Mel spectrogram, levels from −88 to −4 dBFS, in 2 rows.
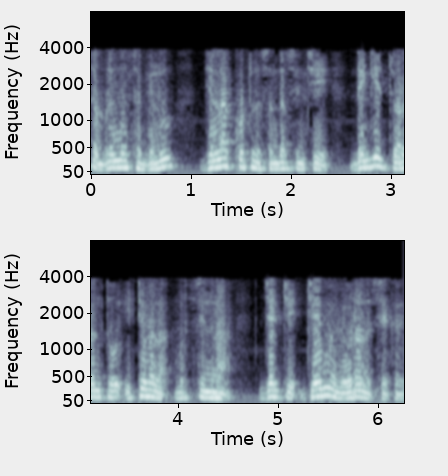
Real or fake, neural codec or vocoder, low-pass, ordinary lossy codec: real; none; 7.2 kHz; AAC, 16 kbps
